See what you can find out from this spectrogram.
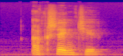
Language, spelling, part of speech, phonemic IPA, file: Dutch, accentje, noun, /ɑkˈsɛncə/, Nl-accentje.ogg
- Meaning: diminutive of accent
